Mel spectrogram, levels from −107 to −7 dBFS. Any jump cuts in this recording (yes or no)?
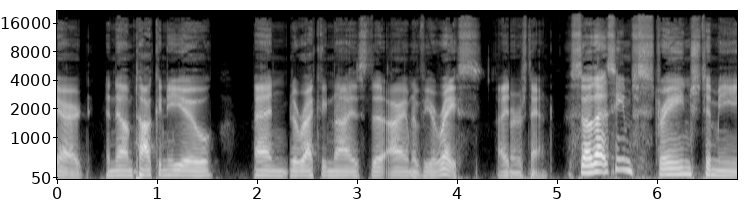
yes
